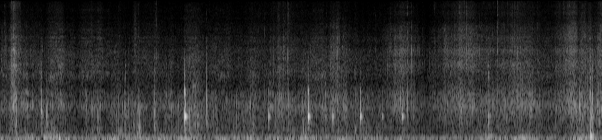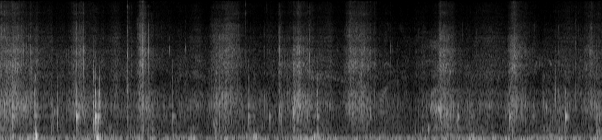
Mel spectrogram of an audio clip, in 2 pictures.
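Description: Footsteps on a dirt bush track, with dry leaves and twigs crackling underfoot in many short, irregular clicks.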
